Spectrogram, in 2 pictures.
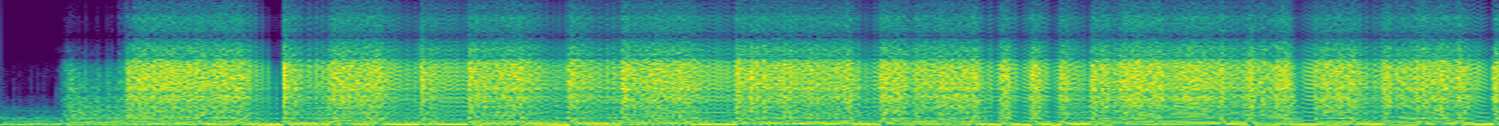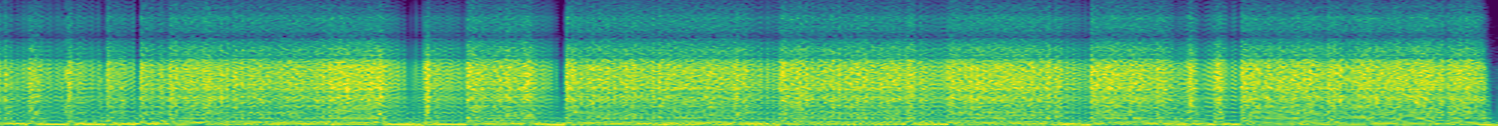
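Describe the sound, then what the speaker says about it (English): Electric guitar with EMG pickups runs through a classic Rat distortion pedal into a vintage amp, playing a dense, saturated metal riff that is loud and sustained for about twenty seconds with no talking. "let's add the first distortion. This is the classic Rat."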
